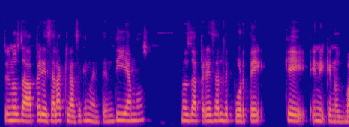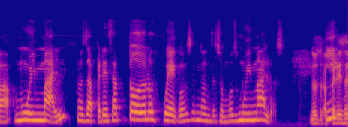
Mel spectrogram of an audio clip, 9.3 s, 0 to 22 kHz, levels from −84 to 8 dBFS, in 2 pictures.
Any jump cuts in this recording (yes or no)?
no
